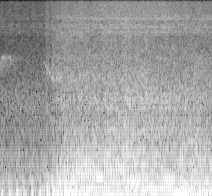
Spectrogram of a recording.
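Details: Engine with a correctly wired full-wave charging system, started on the starter, then running with the battery disconnected: revs pick up cleanly and hold steady with no cutting out or misfire, showing the full-wave setup works properly.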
